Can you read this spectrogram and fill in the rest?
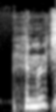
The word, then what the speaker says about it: Hinrichsen: Hinrichsen? Oh, that's really good. Yeah. It's a German name.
